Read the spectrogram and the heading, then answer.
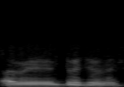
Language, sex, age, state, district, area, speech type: Bengali, male, 18-30, West Bengal, Uttar Dinajpur, urban, conversation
